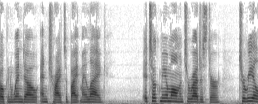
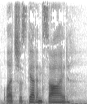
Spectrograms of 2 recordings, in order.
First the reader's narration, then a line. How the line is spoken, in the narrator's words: Don said quietly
